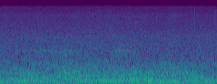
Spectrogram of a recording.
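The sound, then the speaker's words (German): A steady, low roar of an airplane passing overhead, a continuous rumbling drone that holds an even loudness throughout, with no voices. “Ja, jetzt höre ich Flugzeuge.”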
